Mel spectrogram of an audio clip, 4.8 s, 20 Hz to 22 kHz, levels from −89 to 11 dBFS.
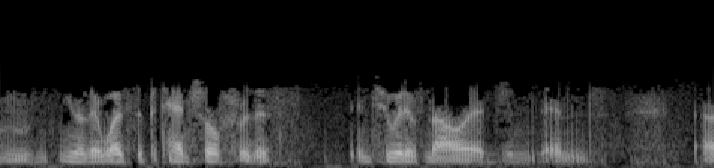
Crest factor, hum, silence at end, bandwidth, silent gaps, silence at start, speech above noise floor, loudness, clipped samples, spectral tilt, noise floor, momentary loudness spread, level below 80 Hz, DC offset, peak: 20 dB; none; 0 s; 3.2 kHz; none; 0 s; 22 dB; -28 LUFS; under 0.1%; -2 dB/octave; -50 dBFS; 19 LU; -66 dBFS; under 0.1%; -10 dBFS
